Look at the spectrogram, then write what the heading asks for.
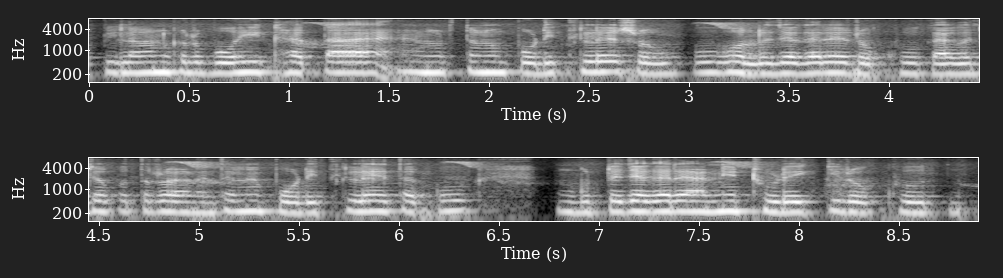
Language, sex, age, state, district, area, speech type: Odia, female, 30-45, Odisha, Mayurbhanj, rural, spontaneous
